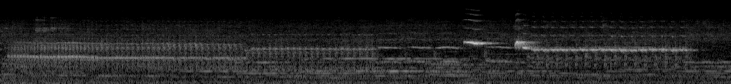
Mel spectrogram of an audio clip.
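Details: Caged Waterslager canary singing for judges at the 2011 WWC contest, 114 points with 6 Klok and 5 Bol: sustained steady tones shifting in pitch, two sharp ringing notes, then a long fine trill.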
